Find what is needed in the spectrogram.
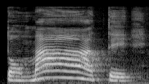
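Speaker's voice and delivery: tomate with a long stretched MA; calling out. Shown as a demonstration. Teacher giving examples of tonic syllables, calling out. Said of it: "fica por mais tempo na minha boca".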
